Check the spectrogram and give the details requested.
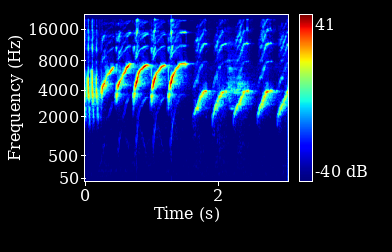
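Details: Small canary in energetic, loud, melodious song, repeating rising whistled swoops about four per second, first high-pitched, then shifting to a slightly lower series.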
